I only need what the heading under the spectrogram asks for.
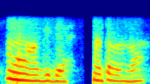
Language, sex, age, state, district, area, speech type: Kannada, female, 30-45, Karnataka, Mandya, rural, conversation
